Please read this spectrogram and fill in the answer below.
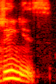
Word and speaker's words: jeen-yuhs: okay all right yeah i think it's called genius genius okay yeah something like that but you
